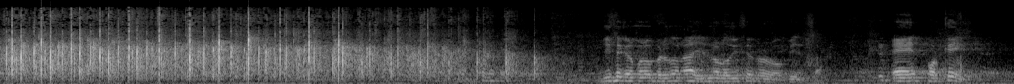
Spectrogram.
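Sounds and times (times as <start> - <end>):
audience applause: 0.0 - 5.6
speech: 6.1 - 9.8.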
